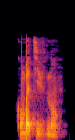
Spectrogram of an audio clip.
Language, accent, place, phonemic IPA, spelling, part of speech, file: French, France, Lyon, /kɔ̃.ba.tiv.mɑ̃/, combativement, adverb, LL-Q150 (fra)-combativement.wav
- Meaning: combatively, aggressively, assertively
